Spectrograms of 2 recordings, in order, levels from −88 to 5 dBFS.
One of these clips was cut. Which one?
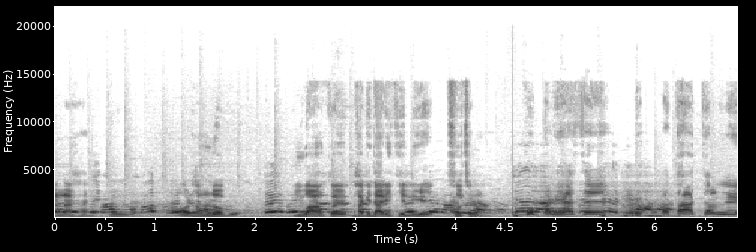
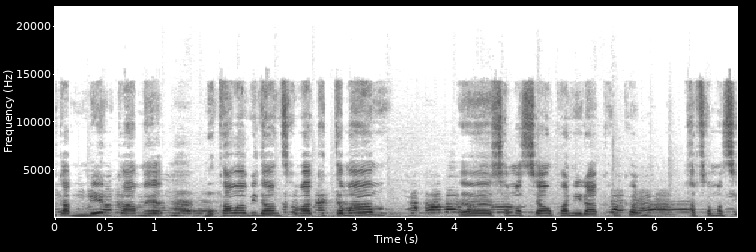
first; 1 cut; at 4.5 s

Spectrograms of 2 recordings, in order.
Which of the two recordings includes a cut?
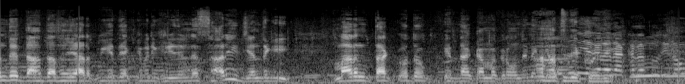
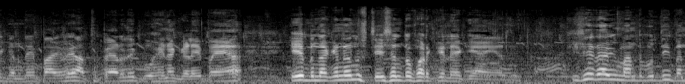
first; 1 cut; at 5.3 s

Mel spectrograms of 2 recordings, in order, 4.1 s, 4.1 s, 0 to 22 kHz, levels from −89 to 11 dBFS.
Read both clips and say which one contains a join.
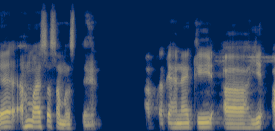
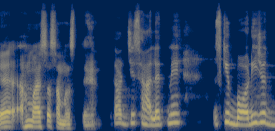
second; 1 cut; at 1.6 s

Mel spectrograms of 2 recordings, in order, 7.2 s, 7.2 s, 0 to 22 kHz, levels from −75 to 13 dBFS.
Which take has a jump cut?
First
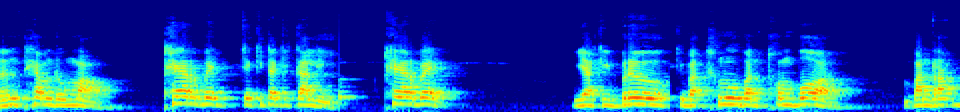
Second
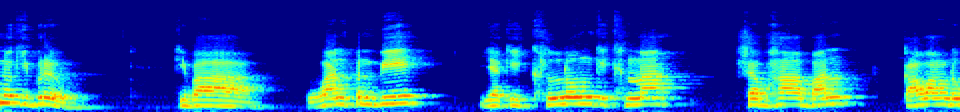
first; 2 cuts; at 2.7 s, 5.0 s

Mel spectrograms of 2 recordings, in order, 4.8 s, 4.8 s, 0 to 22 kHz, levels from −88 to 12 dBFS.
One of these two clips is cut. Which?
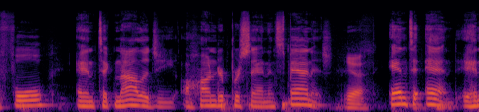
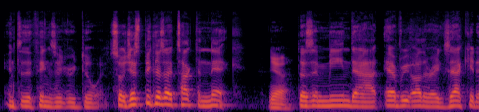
second; 1 cut; at 1.0 s

